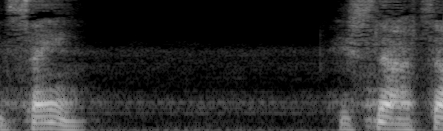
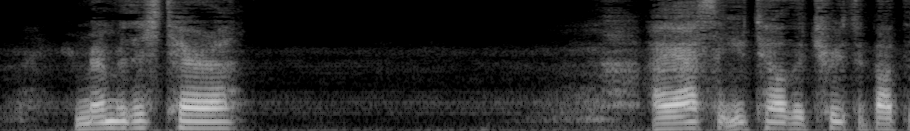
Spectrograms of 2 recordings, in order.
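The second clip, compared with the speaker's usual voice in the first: raised, pointed call to Tara; 3 semitones higher, 5 dB louder than usual. Real, not acted. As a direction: call her out by name, louder and higher. Calling out to Tara directly.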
